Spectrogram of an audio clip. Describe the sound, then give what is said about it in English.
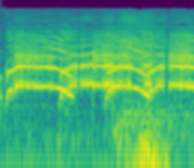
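A fainting goat screams loudly in one sustained, wavering, almost human-sounding cry that lasts under two seconds, with no talking over it. “I've got to pull up the goat screen because he was a fainting goat”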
